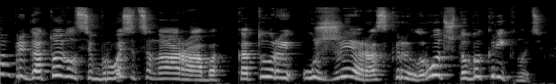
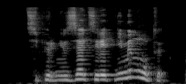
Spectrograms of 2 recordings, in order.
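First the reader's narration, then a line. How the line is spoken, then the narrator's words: Whisper. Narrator (Russian): прошептал Луш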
